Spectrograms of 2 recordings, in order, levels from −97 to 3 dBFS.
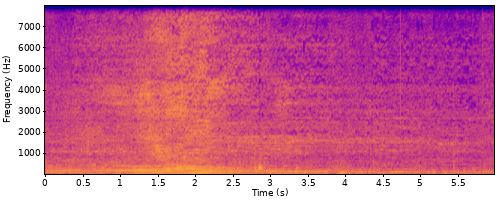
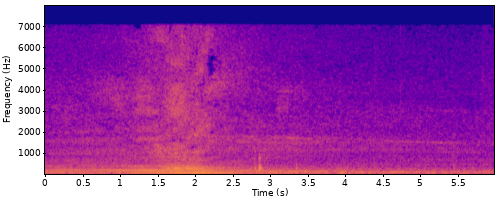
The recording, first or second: second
